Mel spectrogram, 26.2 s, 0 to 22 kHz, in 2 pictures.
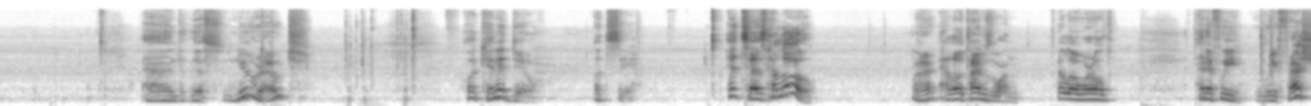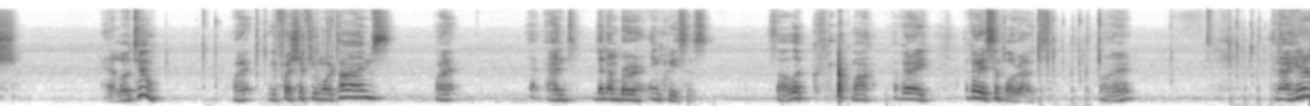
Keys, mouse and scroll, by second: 23.5 Down, 23.7 Down, 23.8 Down, 24.0 Down, 25.4 ctrl+k, 25.6 ctrl+k, 25.7 ctrl+k, 25.8 ctrl+k.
